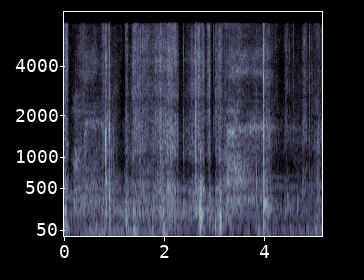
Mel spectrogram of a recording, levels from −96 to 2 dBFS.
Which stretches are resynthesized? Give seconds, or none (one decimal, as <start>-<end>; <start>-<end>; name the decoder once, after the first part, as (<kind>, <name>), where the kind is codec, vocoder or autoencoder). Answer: 0.0-0.5 (vocoder, WaveNeXt); 1.6-4.1; 4.7-5.2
